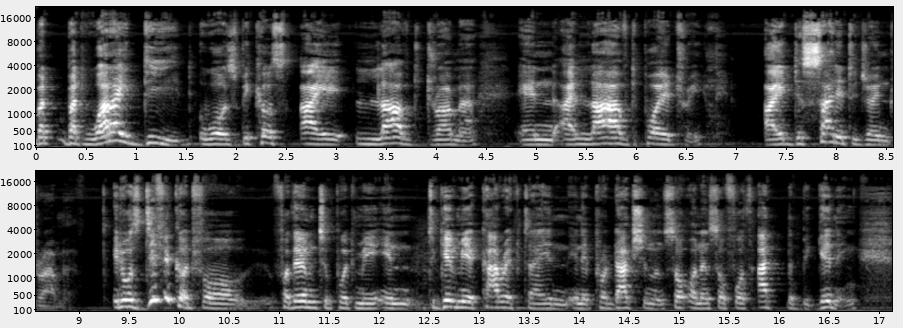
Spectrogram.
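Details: Adult man who has stammered since childhood, largely overcome through reciting and memorizing lines from grade five, still stammering under stress or pressure; word and part-word repetitions; stuttering.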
